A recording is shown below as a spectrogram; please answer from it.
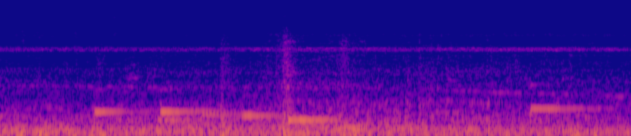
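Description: A Rigi mountain rack-railway train climbing: a steady low running rumble with a thin high whine. Over it, background music plays a few soft held notes.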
